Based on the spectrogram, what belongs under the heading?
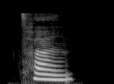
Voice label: "餐", Chinese

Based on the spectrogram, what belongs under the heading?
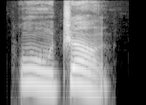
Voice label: "物证", Chinese

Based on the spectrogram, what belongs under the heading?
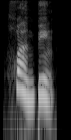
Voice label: "患病", Chinese

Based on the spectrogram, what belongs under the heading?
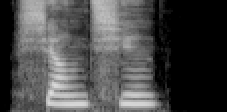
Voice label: "乡亲", Chinese

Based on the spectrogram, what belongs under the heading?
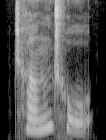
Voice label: "惩处", Chinese

